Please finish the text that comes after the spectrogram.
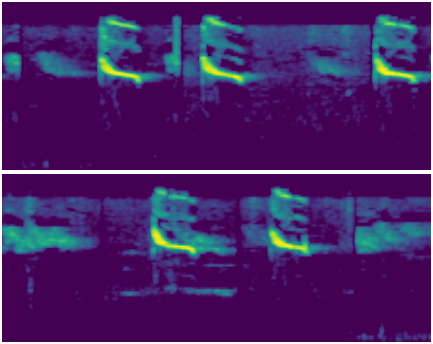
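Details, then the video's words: Female Japanese white-eye kept as a cage bird, calling to the male: repeated sharp descending chirps roughly every second, buzzy notes between, a short lower tone, and faint low rumble at the close. "Vành khuyên mái chíu liên tục kích bổi líu ngay, gọi trống líu căng đầu vụ."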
